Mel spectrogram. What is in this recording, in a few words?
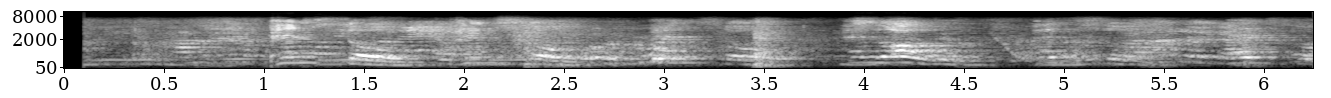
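"pencil", spoken word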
